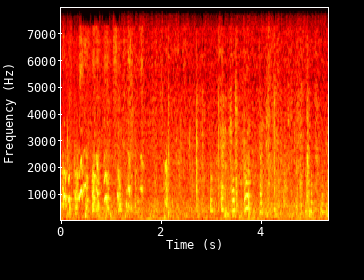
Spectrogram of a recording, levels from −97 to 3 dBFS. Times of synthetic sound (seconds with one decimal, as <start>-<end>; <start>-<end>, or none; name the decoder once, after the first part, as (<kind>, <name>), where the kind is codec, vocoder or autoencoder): 0.0-2.0 (autoencoder, DAC-VAE)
